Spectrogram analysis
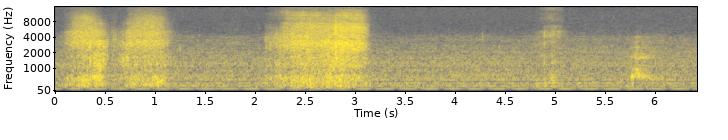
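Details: Sneezing and nose blowing with a cold: several forceful, breathy bursts against a steady low hum, with watery eyes reported afterward.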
